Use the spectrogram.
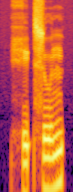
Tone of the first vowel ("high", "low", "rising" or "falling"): low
